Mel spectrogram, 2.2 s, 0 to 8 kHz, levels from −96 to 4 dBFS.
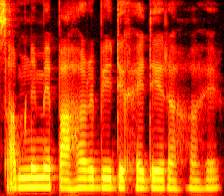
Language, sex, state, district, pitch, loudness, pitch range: Hindi, male, Arunachal Pradesh, Longding, 130 Hz, -17 LUFS, 125-135 Hz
